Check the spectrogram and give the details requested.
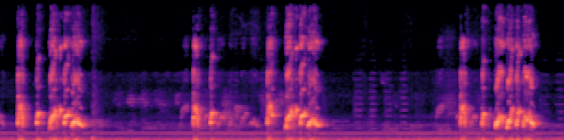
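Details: Morning song of a red-whiskered bulbul, meant to fire up birds during voice training: three separate phrases of sharp chirps running into a bright warble, each followed by a pause of about two seconds.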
